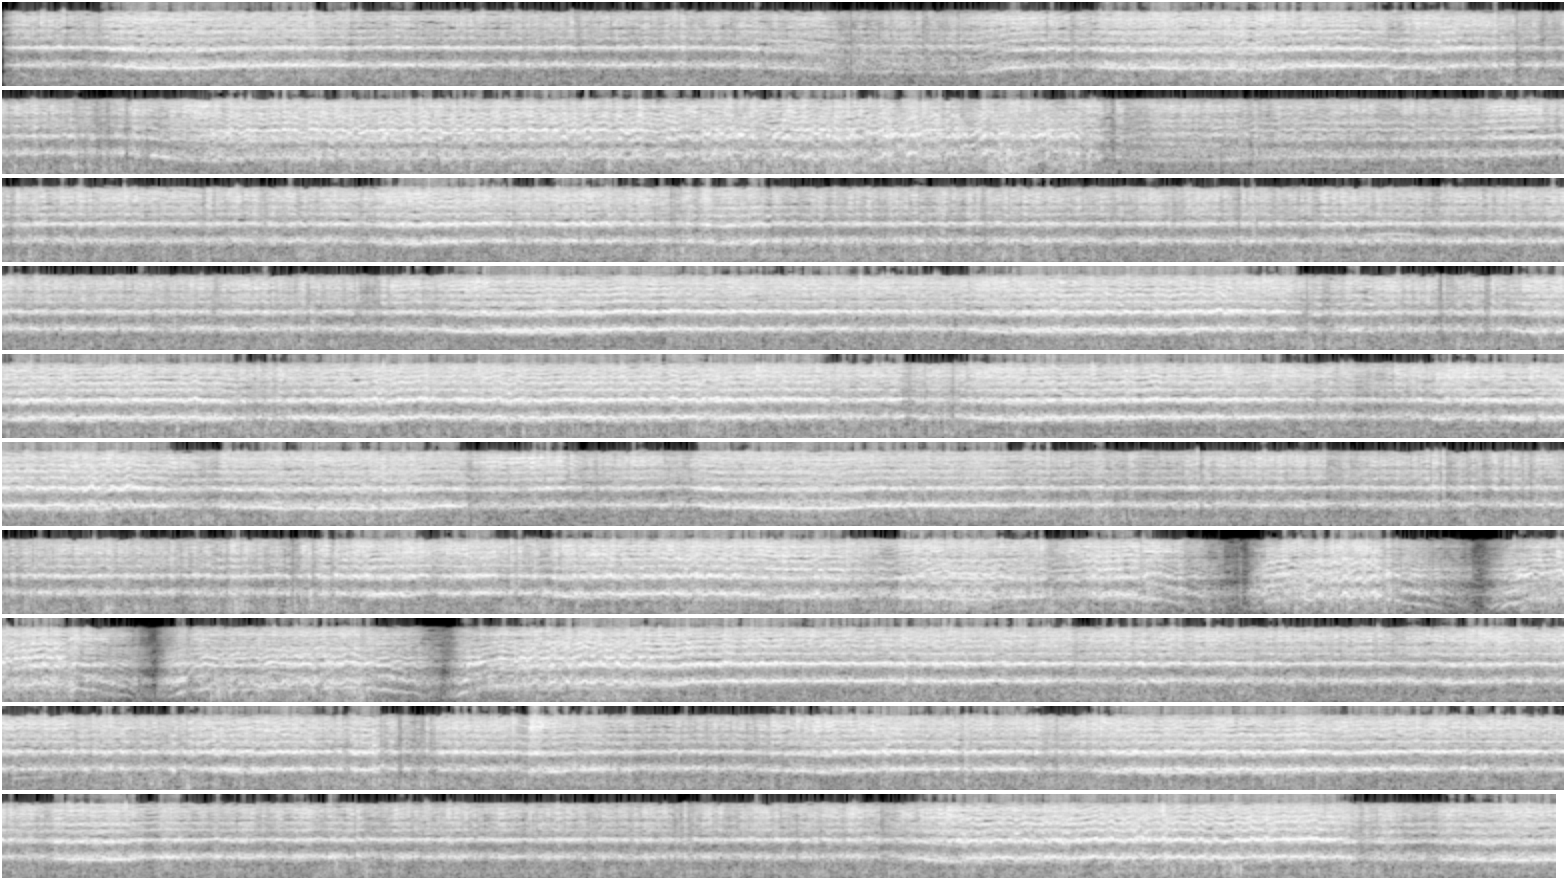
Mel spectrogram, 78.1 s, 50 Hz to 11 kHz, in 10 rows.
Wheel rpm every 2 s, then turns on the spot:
230, 230, 190, 220, 200, 160, 160, 200, 230, 230, 230, 230, 230, 230, 220, 220, 220, 220, 220, 220, 210, 220, 230, 240, 220, 200, 120, 80, 130, 220, 230, 230, 230, 220, 220, 230, 240, 220, 210.
52-54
